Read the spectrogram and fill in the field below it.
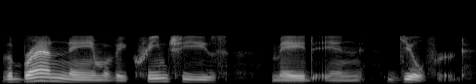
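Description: Speech heard through G.711 telephone coding, with nothing above about 3.8 kHz, and nothing technically wrong with it.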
